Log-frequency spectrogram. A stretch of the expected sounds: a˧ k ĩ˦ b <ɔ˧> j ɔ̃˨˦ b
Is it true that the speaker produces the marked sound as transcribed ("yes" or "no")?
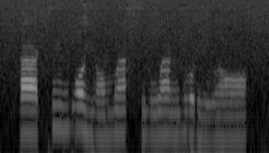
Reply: no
